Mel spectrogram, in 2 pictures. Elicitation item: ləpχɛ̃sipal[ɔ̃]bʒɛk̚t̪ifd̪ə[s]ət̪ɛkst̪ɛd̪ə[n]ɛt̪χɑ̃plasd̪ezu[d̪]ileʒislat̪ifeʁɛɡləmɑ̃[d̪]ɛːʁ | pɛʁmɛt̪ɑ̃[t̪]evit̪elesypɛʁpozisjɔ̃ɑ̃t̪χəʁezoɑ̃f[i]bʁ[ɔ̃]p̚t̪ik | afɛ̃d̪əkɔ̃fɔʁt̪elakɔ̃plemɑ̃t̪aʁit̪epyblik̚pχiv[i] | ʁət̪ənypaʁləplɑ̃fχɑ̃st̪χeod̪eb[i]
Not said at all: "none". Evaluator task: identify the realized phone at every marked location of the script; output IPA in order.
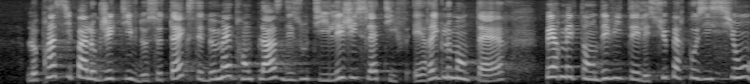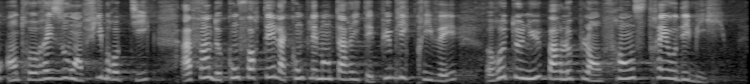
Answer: ɔ, s, m, t̪, t̪, d̪, i, ɔ, e, i

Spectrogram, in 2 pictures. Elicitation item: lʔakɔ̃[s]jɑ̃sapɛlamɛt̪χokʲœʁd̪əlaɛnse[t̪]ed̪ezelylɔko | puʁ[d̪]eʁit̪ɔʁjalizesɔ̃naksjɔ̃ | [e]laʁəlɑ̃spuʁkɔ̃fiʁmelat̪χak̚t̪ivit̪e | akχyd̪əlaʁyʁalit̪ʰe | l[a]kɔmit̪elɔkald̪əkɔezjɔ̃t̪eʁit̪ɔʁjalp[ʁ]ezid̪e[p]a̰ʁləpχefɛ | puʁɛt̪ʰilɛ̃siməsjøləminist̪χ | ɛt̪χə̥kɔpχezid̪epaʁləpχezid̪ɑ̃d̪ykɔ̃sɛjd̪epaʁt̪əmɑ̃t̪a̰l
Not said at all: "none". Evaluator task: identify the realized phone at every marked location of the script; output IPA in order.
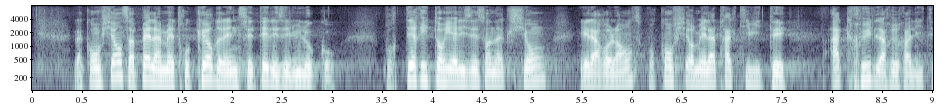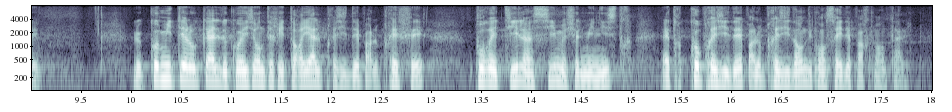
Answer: f, t̪, t̪, e, ə, χ, p

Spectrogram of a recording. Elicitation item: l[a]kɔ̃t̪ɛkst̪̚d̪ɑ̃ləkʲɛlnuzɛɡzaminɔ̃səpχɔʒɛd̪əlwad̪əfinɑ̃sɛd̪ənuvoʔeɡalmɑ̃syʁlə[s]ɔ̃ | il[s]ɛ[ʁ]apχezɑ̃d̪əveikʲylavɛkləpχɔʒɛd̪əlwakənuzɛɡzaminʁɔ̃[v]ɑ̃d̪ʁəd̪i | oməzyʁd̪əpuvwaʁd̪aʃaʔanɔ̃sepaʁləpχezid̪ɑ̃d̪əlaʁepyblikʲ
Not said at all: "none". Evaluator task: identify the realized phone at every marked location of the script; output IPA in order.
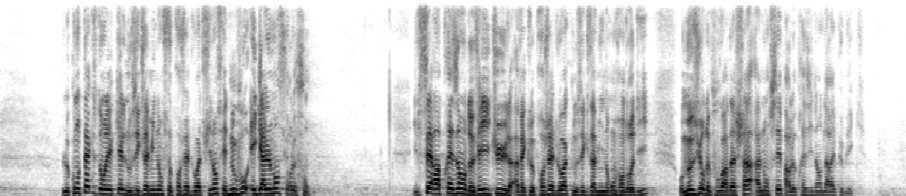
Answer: ə, f, s, ʁ, v

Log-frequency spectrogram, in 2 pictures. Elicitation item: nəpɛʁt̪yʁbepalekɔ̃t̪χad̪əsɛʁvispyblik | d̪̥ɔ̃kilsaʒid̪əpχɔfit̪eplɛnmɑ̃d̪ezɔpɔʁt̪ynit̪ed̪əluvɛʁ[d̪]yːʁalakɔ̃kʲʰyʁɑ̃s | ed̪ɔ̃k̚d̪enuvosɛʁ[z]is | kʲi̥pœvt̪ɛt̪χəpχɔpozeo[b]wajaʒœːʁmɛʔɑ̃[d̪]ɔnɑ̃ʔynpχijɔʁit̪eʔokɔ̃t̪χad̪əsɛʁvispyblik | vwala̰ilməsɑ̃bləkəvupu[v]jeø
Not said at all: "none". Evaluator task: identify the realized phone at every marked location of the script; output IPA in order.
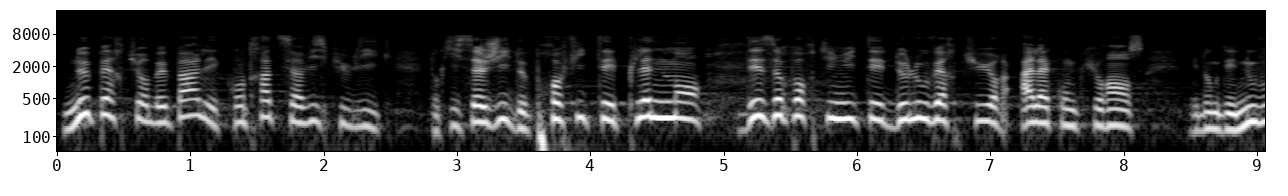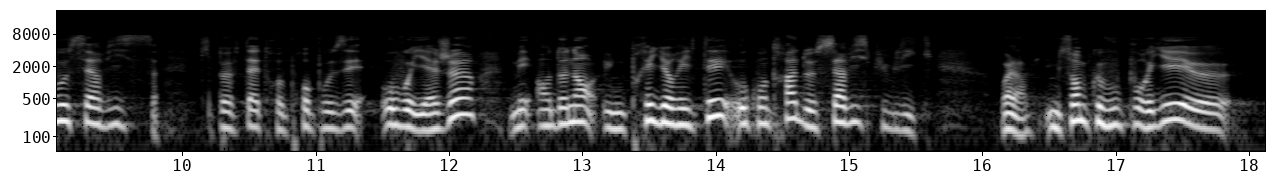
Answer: t̪, v, v, d̪, ʁ

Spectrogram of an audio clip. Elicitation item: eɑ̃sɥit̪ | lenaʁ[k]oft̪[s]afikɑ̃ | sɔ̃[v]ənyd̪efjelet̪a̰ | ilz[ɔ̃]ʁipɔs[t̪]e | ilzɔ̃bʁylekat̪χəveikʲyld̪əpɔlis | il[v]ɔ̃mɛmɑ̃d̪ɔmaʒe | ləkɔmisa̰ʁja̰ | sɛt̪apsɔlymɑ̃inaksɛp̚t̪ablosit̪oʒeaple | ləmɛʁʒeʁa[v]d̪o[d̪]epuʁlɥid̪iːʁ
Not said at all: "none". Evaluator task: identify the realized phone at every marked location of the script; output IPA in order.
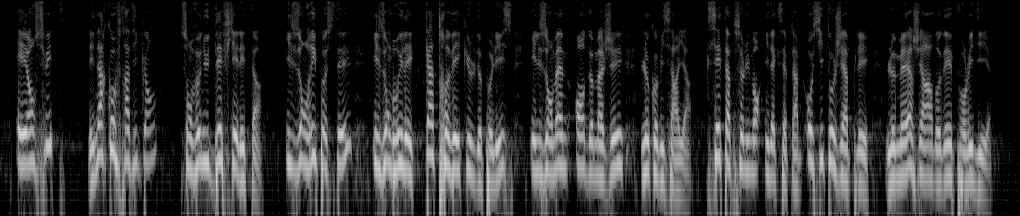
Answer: k, χ, v, ɔ̃, t̪, z, ʁ, d̪

